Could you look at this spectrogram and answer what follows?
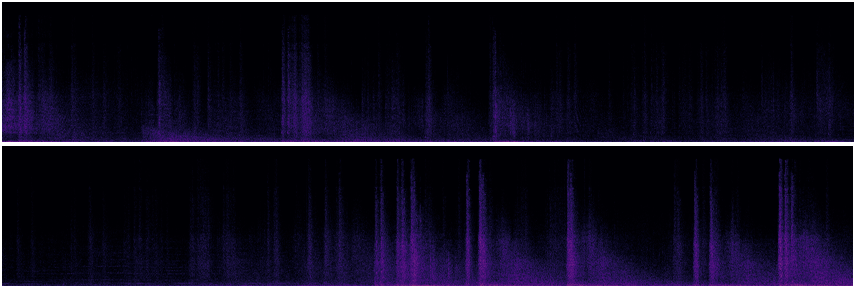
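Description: Battleship main guns firing in Ultimate Admiral: Dreadnoughts, heavy booming salvos that repeat through a long stretch of continuous naval battle rumble, loud and dense with no talking.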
